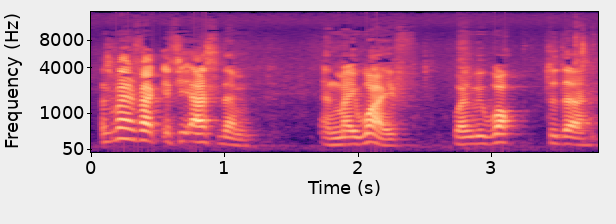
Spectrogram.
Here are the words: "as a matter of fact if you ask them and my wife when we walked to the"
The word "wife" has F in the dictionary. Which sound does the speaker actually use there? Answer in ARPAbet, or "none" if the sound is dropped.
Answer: F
